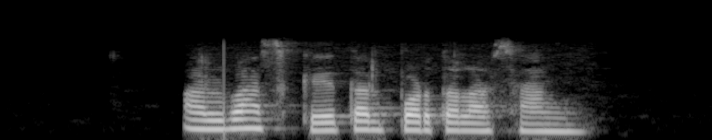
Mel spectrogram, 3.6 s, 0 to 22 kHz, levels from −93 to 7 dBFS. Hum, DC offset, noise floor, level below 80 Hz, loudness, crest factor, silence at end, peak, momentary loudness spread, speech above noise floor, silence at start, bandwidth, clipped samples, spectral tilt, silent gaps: none; under 0.1%; -86 dBFS; -64 dBFS; -20 LUFS; 18 dB; 0.65 s; -2 dBFS; 8 LU; 67 dB; 0.9 s; 7.8 kHz; under 0.1%; -7.5 dB/octave; none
